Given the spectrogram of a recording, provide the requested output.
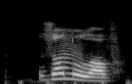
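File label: "зонулов", Komi-Zyrian, female; audio dict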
